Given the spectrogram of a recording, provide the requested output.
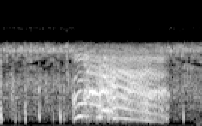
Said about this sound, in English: What was that? It's pissing me off. Get him in. Get him out here. Look, I can't have you on the air if you're going to scream like that. What was that about?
